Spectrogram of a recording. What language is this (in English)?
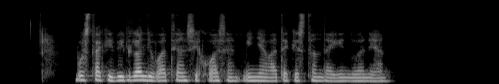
Basque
